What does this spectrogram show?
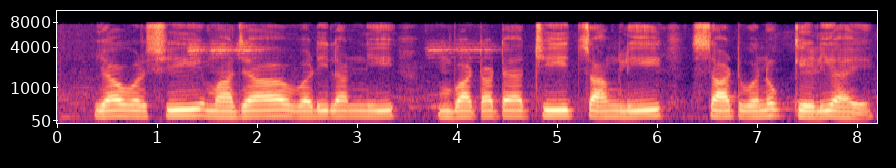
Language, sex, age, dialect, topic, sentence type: Marathi, male, 25-30, Northern Konkan, agriculture, statement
